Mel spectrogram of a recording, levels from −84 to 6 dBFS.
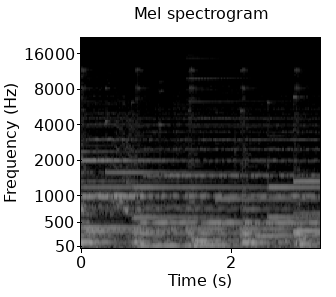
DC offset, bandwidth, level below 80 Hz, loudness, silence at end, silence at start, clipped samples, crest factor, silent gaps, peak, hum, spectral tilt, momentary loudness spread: under 0.1%; 16 kHz; -48 dBFS; -39 LUFS; 0 s; 0 s; under 0.1%; 16 dB; none; -22 dBFS; none; -6.5 dB/octave; 4 LU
